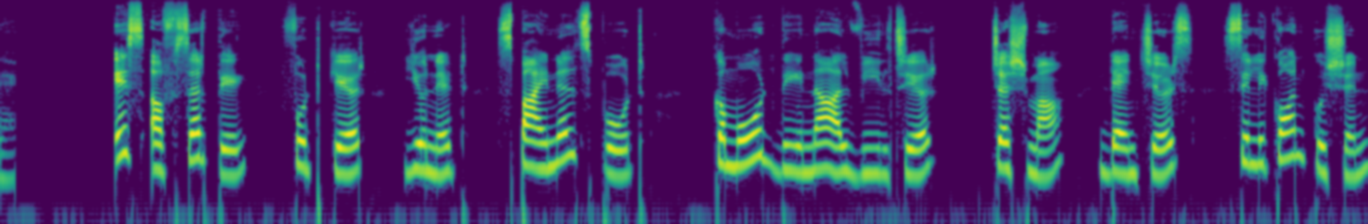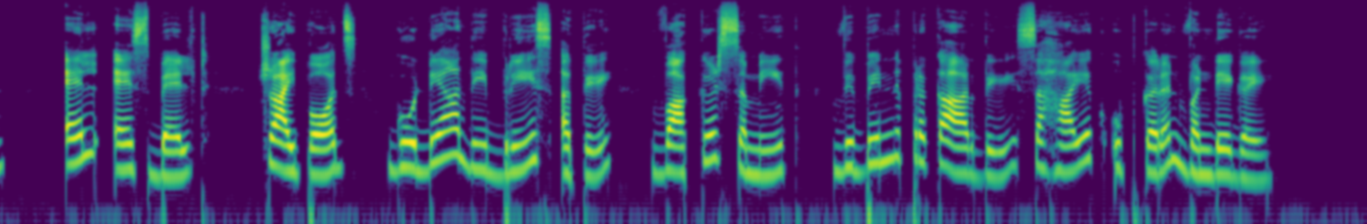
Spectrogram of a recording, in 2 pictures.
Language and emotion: Punjabi, neutral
